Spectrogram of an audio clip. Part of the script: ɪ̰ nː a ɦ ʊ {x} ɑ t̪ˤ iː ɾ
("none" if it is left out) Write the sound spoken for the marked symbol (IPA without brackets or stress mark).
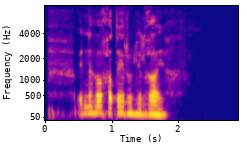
x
